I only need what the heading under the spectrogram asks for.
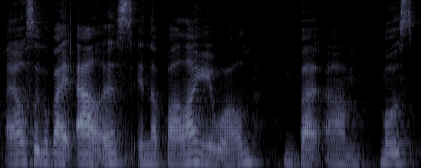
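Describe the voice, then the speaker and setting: A middle-aged woman from Tonga, a brand founder talking casually in an interview, unhurried with fillers. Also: lowish voice, steady tone.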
